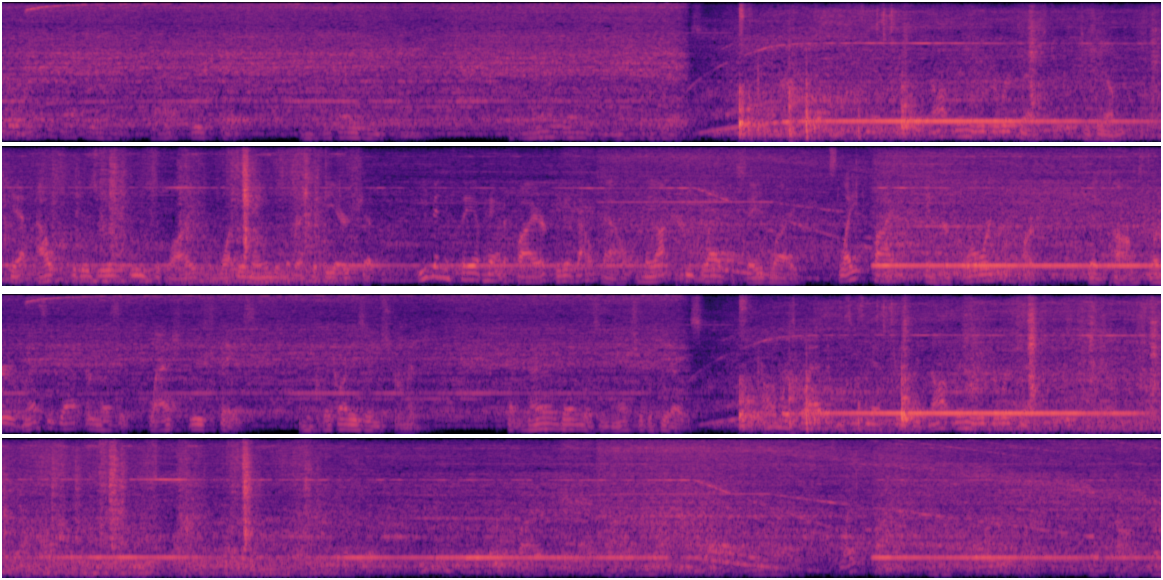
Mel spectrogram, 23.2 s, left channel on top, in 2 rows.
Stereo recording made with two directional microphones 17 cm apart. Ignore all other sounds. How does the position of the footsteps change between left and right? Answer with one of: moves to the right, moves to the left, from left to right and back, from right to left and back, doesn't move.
from left to right and back.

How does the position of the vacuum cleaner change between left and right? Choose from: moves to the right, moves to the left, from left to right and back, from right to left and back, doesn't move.
from left to right and back.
